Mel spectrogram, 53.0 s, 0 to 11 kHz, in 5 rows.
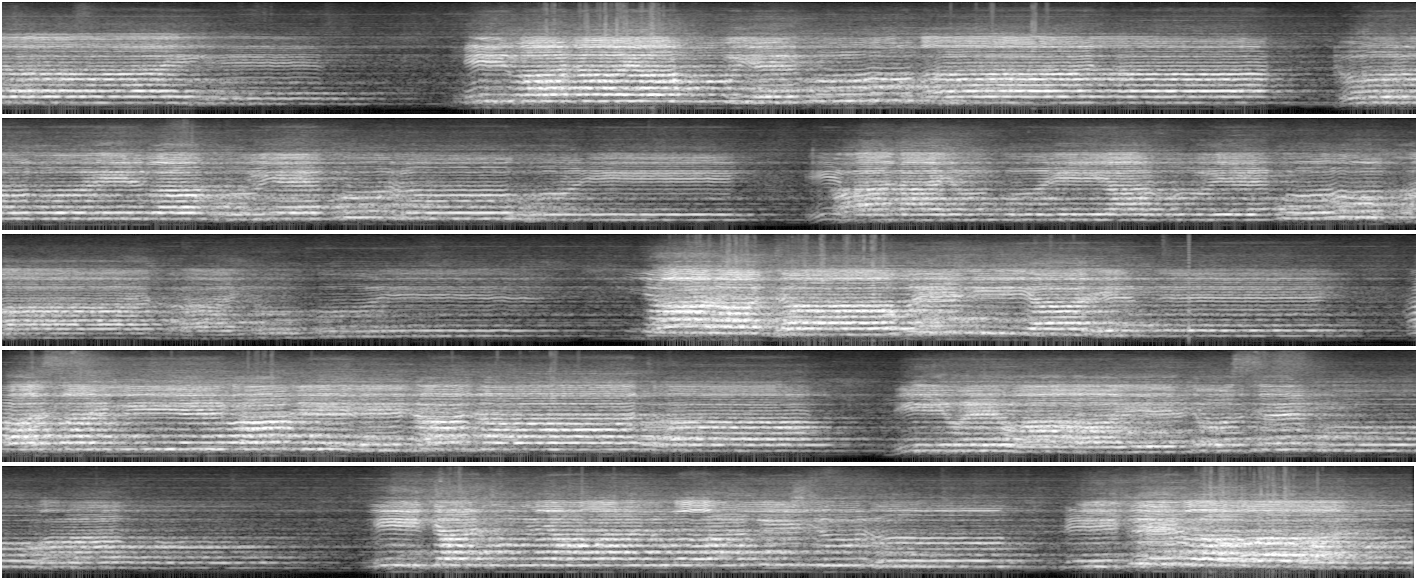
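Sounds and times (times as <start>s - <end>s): choir singing a hymn: 0.0s - 53.0s.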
